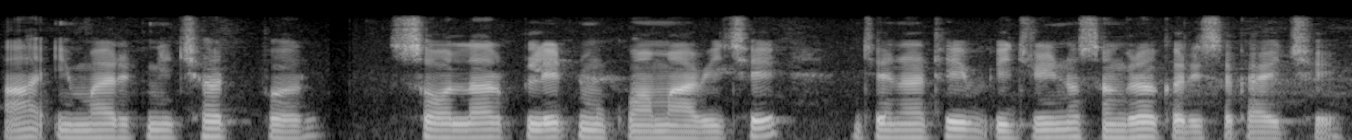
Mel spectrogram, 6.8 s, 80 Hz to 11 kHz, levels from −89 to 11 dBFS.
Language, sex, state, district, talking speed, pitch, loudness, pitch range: Gujarati, male, Gujarat, Valsad, 135 wpm, 125 Hz, -17 LUFS, 115-130 Hz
